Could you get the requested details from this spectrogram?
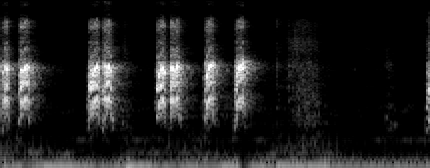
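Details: Sooty-headed bulbul singing loudly and clearly, used to stimulate caged bulbuls to sing: short harsh chattering bursts in quick pairs, about five groups in three seconds, over a steady low hum.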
